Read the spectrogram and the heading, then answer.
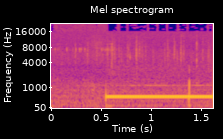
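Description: The ringing tone of an outgoing phone call, redialing someone who lost service, starts abruptly after a short quiet moment, then holds as a loud, steady electronic hum with a faint click partway through. No one speaks.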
